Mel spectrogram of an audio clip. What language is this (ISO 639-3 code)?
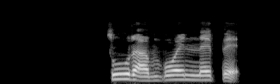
mcf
